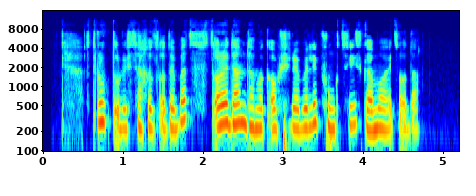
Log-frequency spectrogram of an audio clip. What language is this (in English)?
Georgian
